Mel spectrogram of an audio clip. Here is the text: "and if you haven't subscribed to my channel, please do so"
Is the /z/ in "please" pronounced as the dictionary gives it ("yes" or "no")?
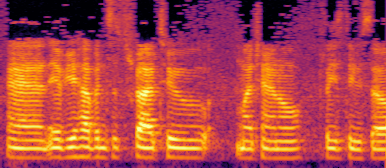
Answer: yes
